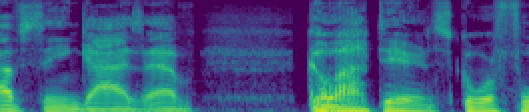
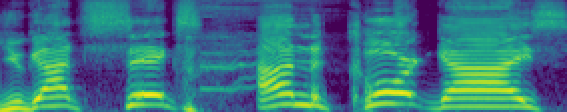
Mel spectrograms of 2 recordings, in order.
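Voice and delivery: loud, very high, very slow, drawn-out hollering; 5 dB louder than usual. Late in a game, retelling yelling at the players on the court. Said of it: "I'm literally yelling".

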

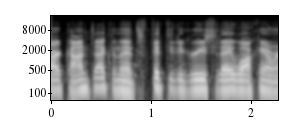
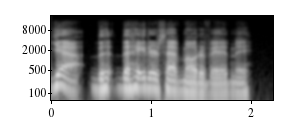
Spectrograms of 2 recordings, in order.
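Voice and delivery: usual speaking voice

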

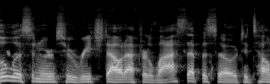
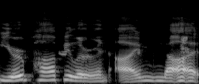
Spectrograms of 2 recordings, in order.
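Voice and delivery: mock crying, higher pitch; 6 semitones higher than usual. Retelling what a contestant said while crying to Cody: imitating someone crying. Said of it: "he's crying to Cody and being like".

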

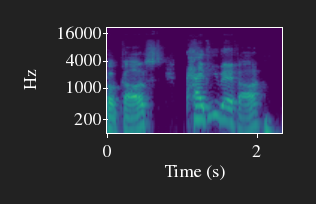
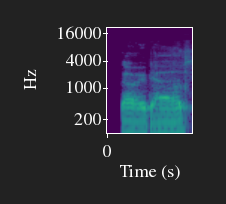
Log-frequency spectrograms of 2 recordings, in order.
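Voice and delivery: mock deadpan delivery, pitched much lower; 8 semitones lower than usual. A father acts out his daughter Charlotte's insincere apology: imitating Charlotte's deadpan sorry. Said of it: "She goes like proper deadpan".

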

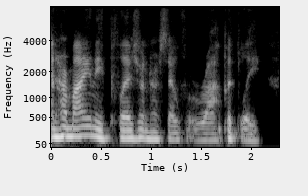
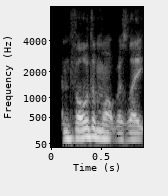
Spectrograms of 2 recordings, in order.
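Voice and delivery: usual speaking voice

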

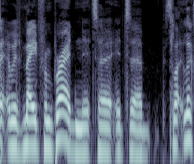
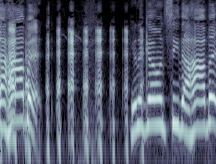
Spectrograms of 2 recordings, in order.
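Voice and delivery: fake American accent, higher pitch; 10 semitones higher, 4 dB louder than usual. Asking about seeing the hobbit: put-on american accent. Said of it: "I love his American accent".

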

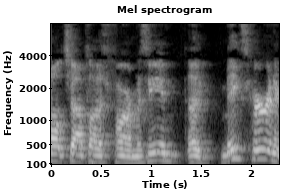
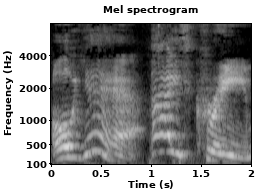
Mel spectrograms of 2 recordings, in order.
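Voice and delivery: very slow, drawn-out, high, sinister menacing tone; 6 semitones higher than usual. Retelling a tv character's reaction to the idea of free ice cream: mock-menacing. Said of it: "like, menacingly".

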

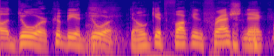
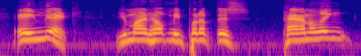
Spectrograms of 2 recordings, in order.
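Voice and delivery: loud, high, put-on Philadelphia character voice; 6 semitones higher, 5 dB louder than usual. Doing a bit and starting the line: Philly character voice. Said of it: "you're already doing the Philly character".

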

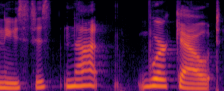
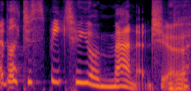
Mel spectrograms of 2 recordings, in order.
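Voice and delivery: poorly done put-on English accent; 3 semitones higher than usual. Acting out readers writing in about Sherlock Holmes being killed off; bad English accent. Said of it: "That's not the best English accent".

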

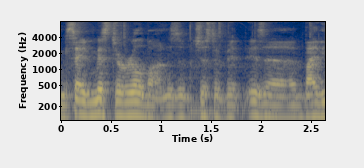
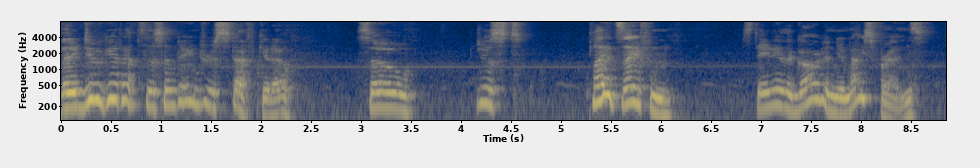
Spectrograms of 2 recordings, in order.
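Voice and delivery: put-on high-pitched gnome character voice; 8 semitones higher than usual. A gnome character talks to a kid, in a gnome voice. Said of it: "still a gnome voice".

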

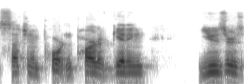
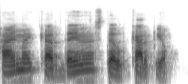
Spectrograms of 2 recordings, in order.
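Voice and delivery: name said with Argentinian Spanish accent; 3 dB louder than usual. A host reads out a viewer's full name with an argentinian accent. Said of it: "that was with an Argentinian accent".

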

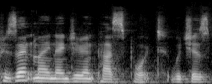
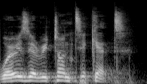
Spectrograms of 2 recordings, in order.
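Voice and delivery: snooty, haughty, pitched-up, official-sounding voice; 5 semitones higher, 3 dB louder than usual. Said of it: "And he says".

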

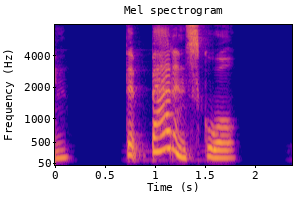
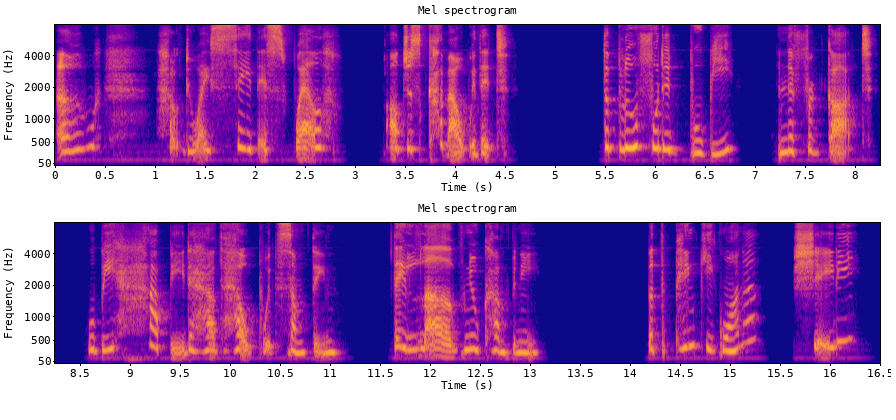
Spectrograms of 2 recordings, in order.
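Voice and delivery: put-on fretful, hesitant old tortoise voice, pitched higher; 8 semitones higher than usual. Reading a story aloud, voicing the tortoise speaking to Bat in School: Turtleline, concerned old tortoise. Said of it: "Baden School opened her eyes and came face to face with a real-life giant tortoise. / She seemed very concerned, / I'm almost 90 years old, / Oh, dear, what am I going to do with you now?".

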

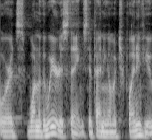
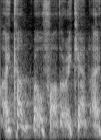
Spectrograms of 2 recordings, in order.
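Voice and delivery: put-on tremulous nun voice, much higher pitch; 4 dB quieter than usual. Telling a joke, voicing a nun at confession, in a put-on tremulous nun voice. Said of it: "tremulous nun goes into confession".

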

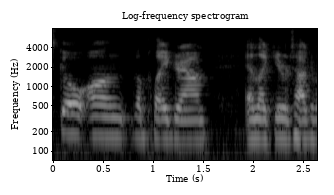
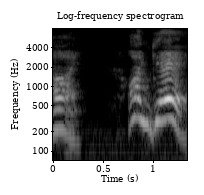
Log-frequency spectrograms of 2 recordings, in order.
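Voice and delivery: very loud, high, cocky, overconfident voice; 6 semitones higher, 13 dB louder than usual. Retelling a comedy skit where a character greets partygoers: Ace Ventura voice. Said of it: "he walks and talks just like Ace Ventura".

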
